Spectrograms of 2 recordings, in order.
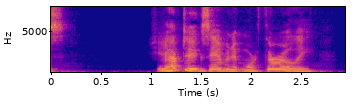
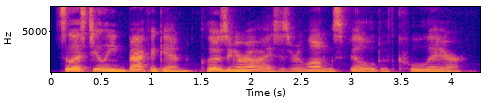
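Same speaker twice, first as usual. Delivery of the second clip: usual speaking voice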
